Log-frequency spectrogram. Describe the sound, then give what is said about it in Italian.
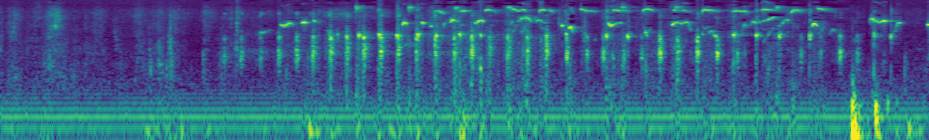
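A dense flurry of high, rapid bird chirps and tweets repeats steadily over a low background hum, lively, with no one talking. “Ormai gli uccelli erano liberi di volare felicemente.”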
